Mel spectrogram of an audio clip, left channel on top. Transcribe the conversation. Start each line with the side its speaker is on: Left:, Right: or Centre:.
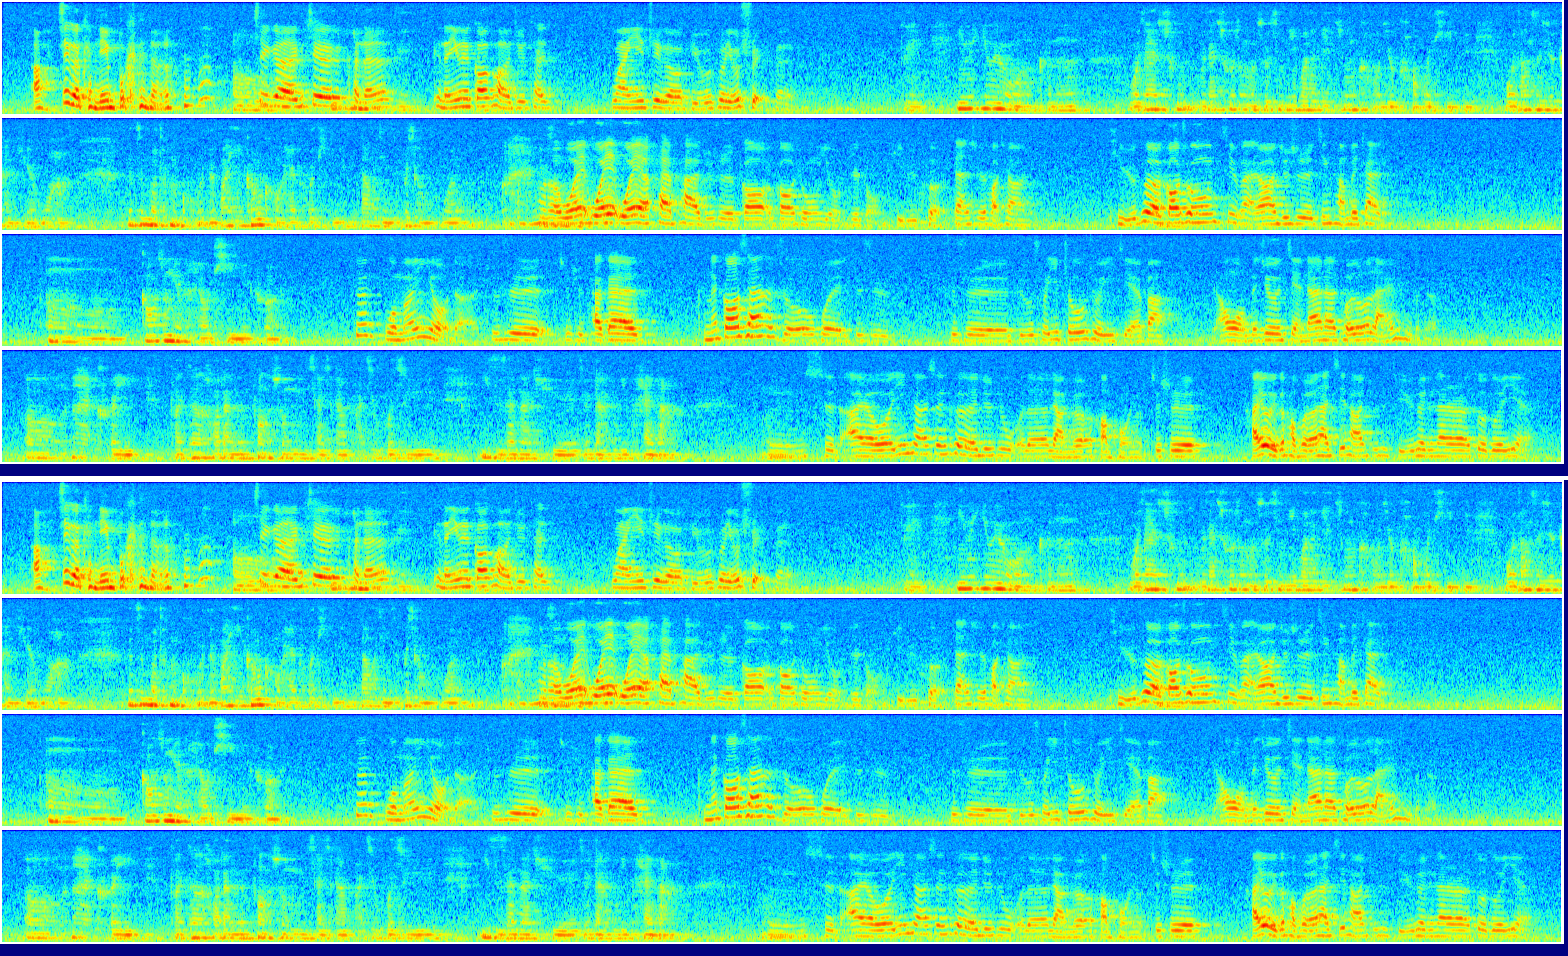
Left: 啊，这个肯定不可能了，<laughs>
Right: 哦，
Left: 这个这个可能可能因为高考就是它，
Right: 因因为对，嗯，
Left: 万一这个比如说有水分，
Right: 对，因为因为我可能我在初我在初中的时候经历过那边中考就考过体育，我当时就感觉哇，那这么痛苦的，万一高考还考体育，那我简直不想活了，
Left: <laughs>
Right: <laughs>
Left: 啊，
Right: 有这种感觉。
Left: 我也我也我也害怕，就是高高中有这种体育课，
Right: 嗯，哦。
Left: 但是好像体育课高中基本上就是经常被占领。
Right: 嗯，嗯，高中原来还有体育课，
Left: 对，我们有的就是就是大概可能高三的时候会就是就是比如说一周就一节吧，然后我们就简单的投投篮什么的。
Right: 哦，那还可以，反正好歹能放松一下下吧，就不至于一直在那学，就压力太大。嗯，
Left: 嗯，是的，哎呀，我印象深刻的就是我的两个好朋友，就是还有一个好朋友，他经常就是体育课就在那儿做作业，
